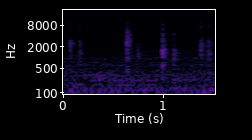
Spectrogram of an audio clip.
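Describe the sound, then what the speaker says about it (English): Computer keyboard typing comes in a few quick, quiet clusters of keystrokes over a soft background hum, as commands are entered in a network configuration exercise. "I know I'm typing the wrong command."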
